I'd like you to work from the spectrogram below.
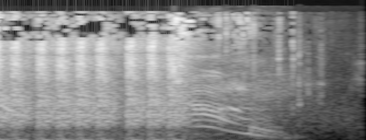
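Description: Rapid automatic gunfire in a firefight: a fast, steady stream of loud shots for about a second and a half, then a brief wavering tonal sound as the firing fades out.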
